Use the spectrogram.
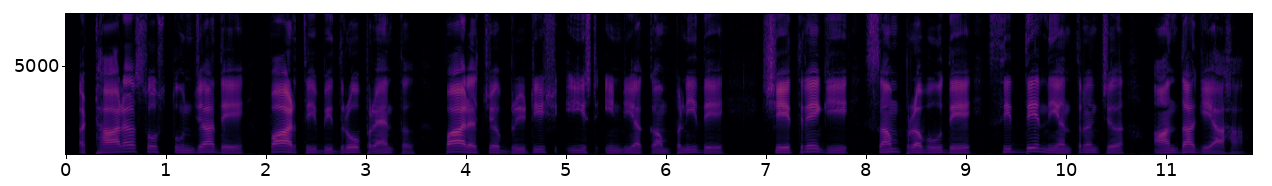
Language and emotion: Dogri, neutral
